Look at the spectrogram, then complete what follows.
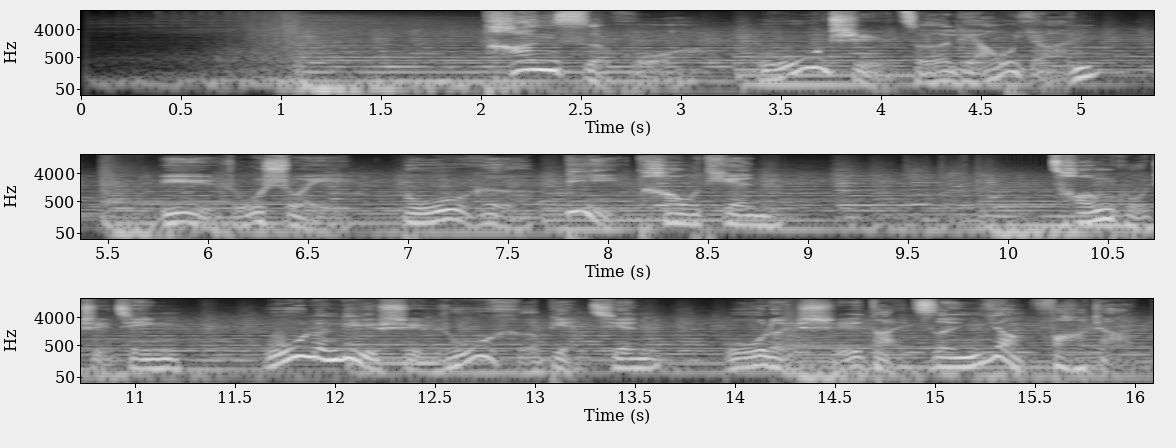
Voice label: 男 专题 警示教育

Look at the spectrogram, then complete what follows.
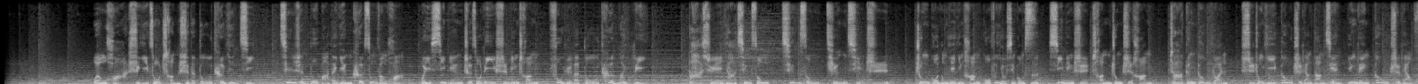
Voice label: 男 宣传片, 浑厚专题配音, 国语配音; 农业银行; 百佳网点

